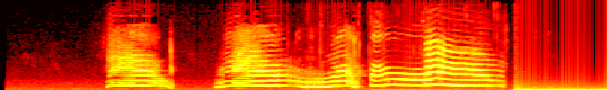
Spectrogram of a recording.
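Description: A domestic cat meowing three times, long drawn-out meows, the second and third longer and wavering in pitch. About five seconds in, a sudden deep thud with a low rumble, the loudest sound.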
